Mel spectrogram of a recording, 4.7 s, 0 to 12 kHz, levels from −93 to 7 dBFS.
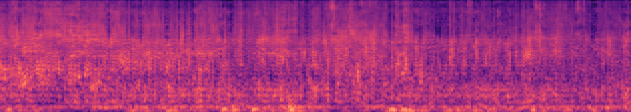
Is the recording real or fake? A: fake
